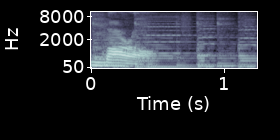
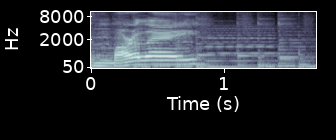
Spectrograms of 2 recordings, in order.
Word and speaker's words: Marle: Oh, by the way, my name is, Now, I've always pronounced this Marl. And I don't know if it's Marley, but I'm gonna stick with Marl, because if I try to say Marley, I'm gonna fucking regress into Charles Dickens.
